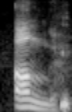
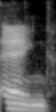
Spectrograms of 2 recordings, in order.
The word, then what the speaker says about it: Aang: And introducing Ung, not Aang. Ung. Ong. Yes, tell me about that. Oh, that's right. They don't pronounce things right.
